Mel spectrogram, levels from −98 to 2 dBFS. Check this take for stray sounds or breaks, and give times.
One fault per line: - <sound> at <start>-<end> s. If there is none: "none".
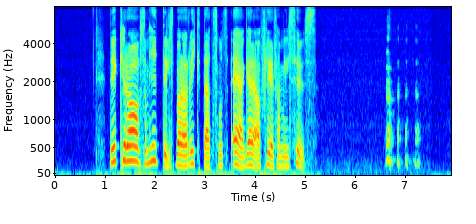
- laugh at 6.6-7.3 s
